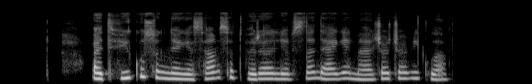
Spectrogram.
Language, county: Lithuanian, Alytus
